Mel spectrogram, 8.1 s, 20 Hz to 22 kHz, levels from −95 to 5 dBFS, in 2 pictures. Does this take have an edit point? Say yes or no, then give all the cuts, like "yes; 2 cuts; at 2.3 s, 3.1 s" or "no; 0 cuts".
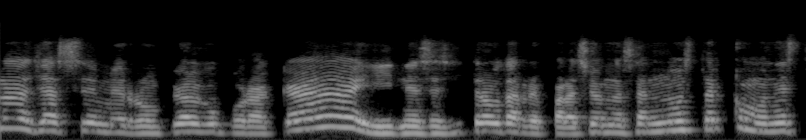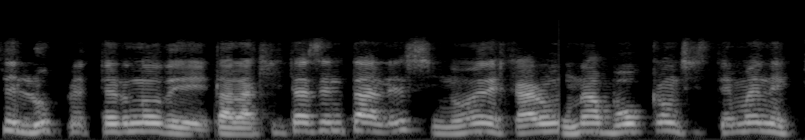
no; 0 cuts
